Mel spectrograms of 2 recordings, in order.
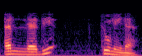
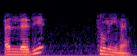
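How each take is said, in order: Both takes have the same delivery.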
